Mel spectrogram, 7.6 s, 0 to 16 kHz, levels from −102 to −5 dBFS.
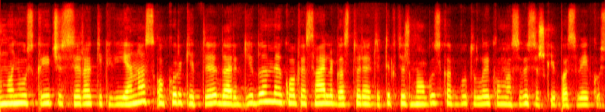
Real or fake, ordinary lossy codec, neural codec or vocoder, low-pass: fake; AAC, 96 kbps; codec, 32 kHz, 1.9 kbps, SNAC; 14.4 kHz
